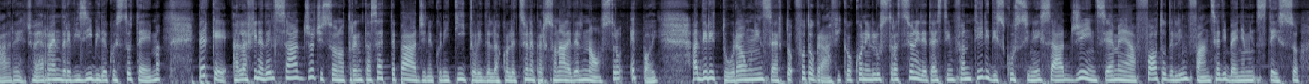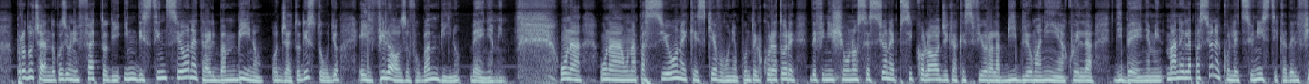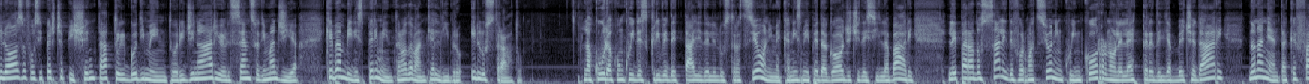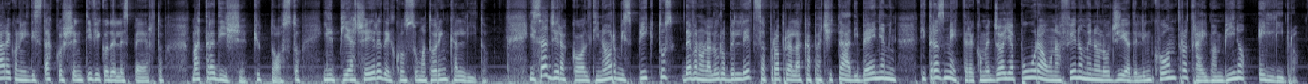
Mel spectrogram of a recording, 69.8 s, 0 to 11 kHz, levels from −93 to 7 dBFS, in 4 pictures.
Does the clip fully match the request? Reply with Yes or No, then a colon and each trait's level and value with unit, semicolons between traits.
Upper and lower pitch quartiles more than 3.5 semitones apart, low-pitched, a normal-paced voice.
No: average, 4.7 semitones; medium, 185 Hz; average, 150 wpm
